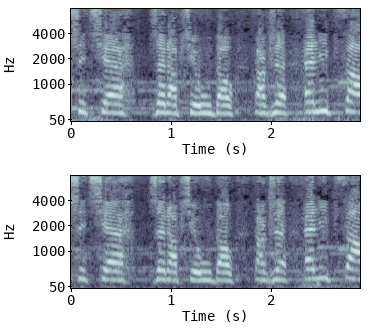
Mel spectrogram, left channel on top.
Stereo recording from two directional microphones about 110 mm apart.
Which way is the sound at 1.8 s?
45° right (ahead or behind).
